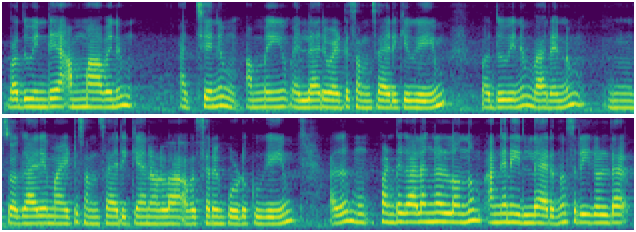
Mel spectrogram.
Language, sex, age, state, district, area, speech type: Malayalam, female, 18-30, Kerala, Thiruvananthapuram, rural, spontaneous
